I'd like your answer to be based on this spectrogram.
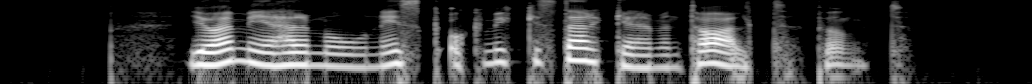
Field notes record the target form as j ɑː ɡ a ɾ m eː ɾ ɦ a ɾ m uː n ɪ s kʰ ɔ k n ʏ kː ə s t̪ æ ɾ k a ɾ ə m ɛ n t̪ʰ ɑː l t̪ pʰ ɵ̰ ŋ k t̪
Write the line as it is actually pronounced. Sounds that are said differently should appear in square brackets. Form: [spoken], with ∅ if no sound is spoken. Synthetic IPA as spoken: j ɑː ɡ [æ] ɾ m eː ɾ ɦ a ɾ m uː n ɪ s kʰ ɔ k [m] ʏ kː ə s t̪ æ ɾ k a ɾ ə m ɛ n t̪ʰ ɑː l t̪ pʰ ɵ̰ ŋ k t̪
